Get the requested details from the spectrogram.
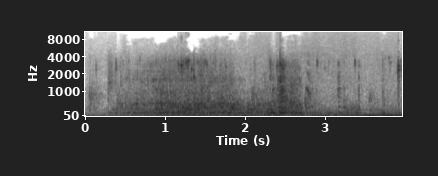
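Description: A steady rush of running tap water pours continuously, with faint splashing and shifting as a bloodied hand is washed under the tap, moderately loud, with no one speaking.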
